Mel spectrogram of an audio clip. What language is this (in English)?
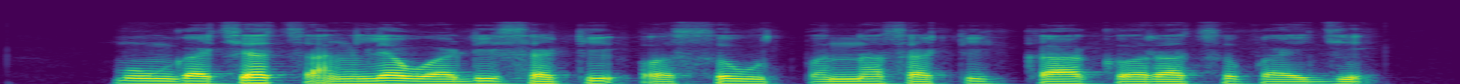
Marathi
